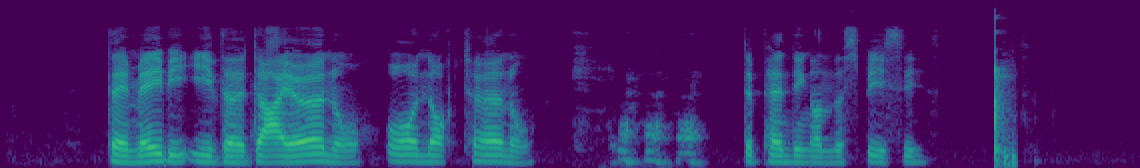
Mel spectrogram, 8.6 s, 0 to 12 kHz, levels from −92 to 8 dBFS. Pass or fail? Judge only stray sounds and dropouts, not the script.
fail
